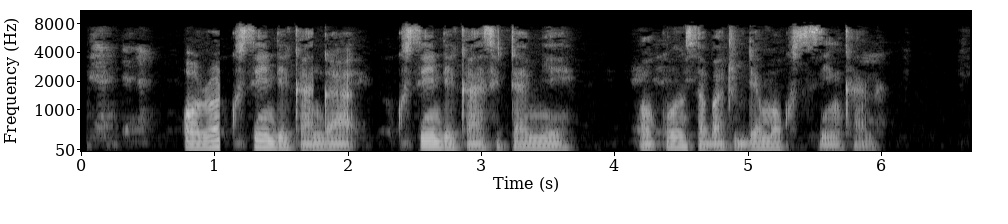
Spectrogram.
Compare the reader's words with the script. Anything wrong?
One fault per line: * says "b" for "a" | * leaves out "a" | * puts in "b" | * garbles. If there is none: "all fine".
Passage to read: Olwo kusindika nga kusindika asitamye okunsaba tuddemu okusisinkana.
all fine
